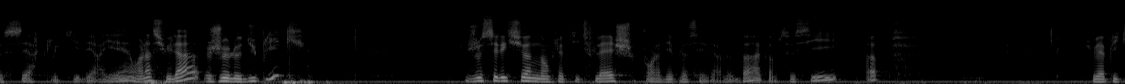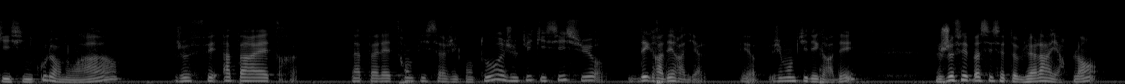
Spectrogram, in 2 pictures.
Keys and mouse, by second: 1.6 ctrl+click, 1.7 ctrl+z, 3.1 ctrl+d, 4.7-6.6 drag, 7.0-8.2 drag, 8.3 click, 9.4 click, 11.7 click, 14.5 click, 18.1 click, 20.0-21.1 drag, 21.8 click.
